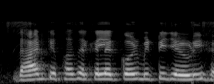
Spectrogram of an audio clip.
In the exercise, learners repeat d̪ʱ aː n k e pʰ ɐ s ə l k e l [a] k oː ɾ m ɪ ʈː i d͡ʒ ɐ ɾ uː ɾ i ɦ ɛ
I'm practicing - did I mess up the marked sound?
yes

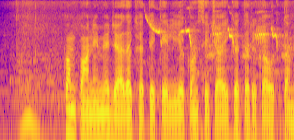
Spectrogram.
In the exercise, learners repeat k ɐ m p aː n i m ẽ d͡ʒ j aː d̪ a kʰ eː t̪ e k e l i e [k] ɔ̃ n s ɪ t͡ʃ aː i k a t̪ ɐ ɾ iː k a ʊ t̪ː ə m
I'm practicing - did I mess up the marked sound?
no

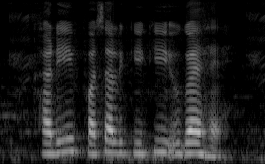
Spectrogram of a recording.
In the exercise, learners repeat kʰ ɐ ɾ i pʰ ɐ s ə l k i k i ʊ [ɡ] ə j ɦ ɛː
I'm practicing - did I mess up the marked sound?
no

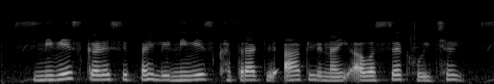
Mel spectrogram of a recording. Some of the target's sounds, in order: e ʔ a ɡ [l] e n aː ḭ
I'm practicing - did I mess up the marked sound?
no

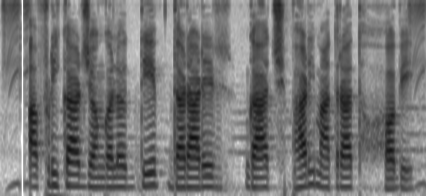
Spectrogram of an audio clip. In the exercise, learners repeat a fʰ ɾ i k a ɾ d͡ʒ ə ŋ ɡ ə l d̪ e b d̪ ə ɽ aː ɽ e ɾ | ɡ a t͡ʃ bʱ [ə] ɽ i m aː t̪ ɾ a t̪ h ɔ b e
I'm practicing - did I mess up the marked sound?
yes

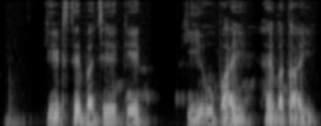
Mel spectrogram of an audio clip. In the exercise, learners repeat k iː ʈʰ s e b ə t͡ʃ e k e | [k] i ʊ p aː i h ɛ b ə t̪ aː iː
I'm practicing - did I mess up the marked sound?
no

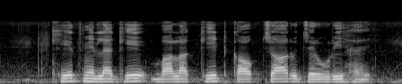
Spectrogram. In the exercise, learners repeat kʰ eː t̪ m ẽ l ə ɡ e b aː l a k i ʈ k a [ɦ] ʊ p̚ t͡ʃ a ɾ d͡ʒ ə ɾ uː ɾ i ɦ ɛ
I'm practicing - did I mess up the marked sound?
yes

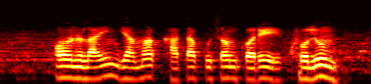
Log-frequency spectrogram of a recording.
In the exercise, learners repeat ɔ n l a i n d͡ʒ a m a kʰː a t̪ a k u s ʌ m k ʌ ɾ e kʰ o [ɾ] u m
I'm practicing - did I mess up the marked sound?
yes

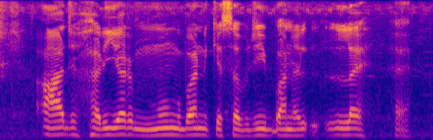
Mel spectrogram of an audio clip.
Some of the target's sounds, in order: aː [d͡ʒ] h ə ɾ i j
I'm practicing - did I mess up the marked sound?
no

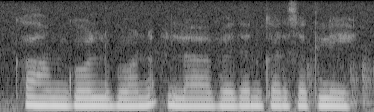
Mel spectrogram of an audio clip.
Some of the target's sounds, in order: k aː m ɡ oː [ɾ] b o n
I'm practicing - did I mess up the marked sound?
yes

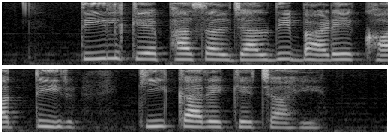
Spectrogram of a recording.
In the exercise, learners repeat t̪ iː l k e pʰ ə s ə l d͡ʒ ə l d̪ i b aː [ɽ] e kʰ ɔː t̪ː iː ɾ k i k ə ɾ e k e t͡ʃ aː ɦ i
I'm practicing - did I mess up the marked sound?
no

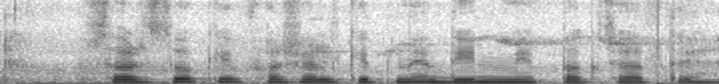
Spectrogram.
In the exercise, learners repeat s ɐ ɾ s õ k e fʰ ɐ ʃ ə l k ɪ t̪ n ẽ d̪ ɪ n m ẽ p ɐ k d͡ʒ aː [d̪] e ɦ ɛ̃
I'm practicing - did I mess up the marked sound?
yes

